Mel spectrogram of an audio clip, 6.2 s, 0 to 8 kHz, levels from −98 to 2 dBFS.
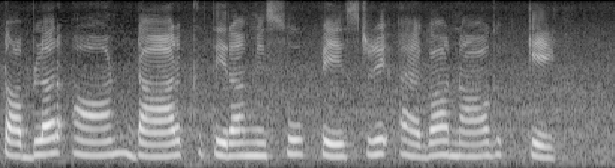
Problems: background sounds at intervals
